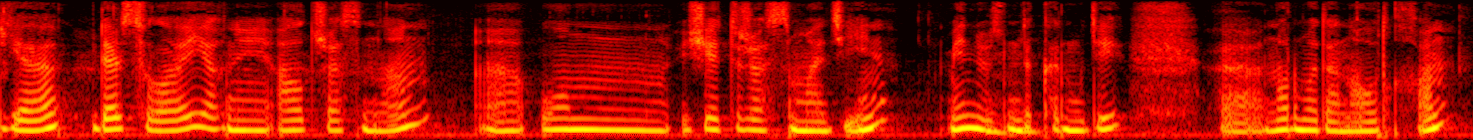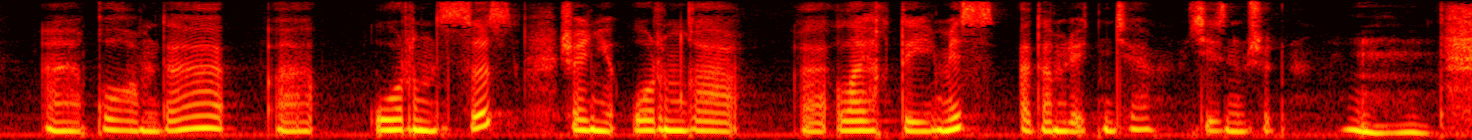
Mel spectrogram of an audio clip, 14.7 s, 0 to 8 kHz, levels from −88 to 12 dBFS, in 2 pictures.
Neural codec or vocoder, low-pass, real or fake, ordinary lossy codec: none; none; real; none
